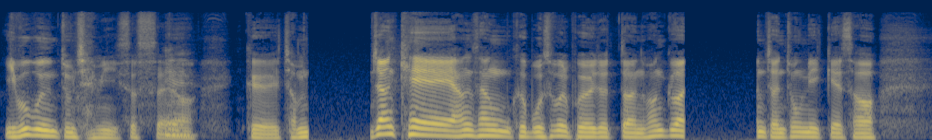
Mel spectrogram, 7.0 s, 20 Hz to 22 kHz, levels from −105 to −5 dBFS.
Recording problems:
audio cutting out; at 2.5 s and at 5 s for 0.5 s

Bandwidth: 15 kHz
